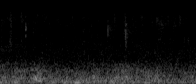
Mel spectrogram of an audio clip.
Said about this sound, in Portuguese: Acho que tá muito alto, talvez, a chuva? Não, acho que não, né? Enfim, eu não controlo a chuva, né? É Deus que controla isso.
